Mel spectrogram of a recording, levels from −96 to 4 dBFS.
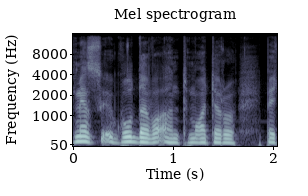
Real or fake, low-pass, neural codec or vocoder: real; 14.4 kHz; none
